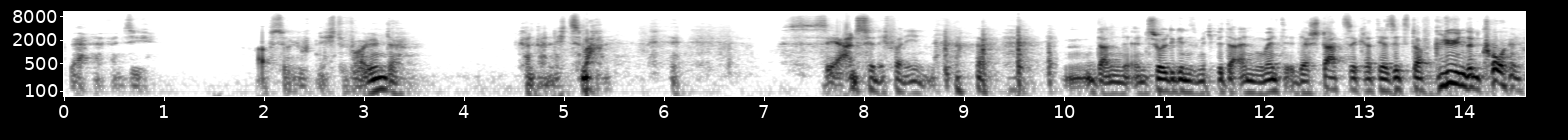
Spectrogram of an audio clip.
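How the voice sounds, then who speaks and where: Colonel in a vintage crime radio play: grateful, hesitant, wordy, low-pitched, noisy tape. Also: male voice, animated, a little slow, creaky, long pauses, fairly bright tone, full character voice. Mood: hesitant, polite. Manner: hesitant, wordy, with stammered fillers. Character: male British colonel, grateful, flustered senior intelligence official. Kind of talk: 1960s German crime radio play acting. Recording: noisy old 1960s tape recording.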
